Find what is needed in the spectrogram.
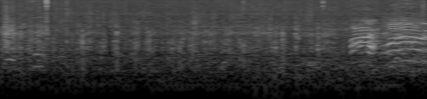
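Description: Outdoor spectator chatter and murmur around a football pitch, with a sharp knock of the ball being kicked right at the start. A voice shouts near the end.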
